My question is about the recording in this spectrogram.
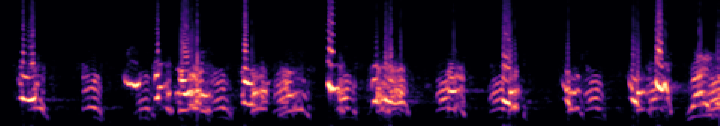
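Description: Walker coonhounds barking treed: a fast run of loud, pitched barks with falling pitch, about two a second and sometimes overlapping, the tree bark that signals a raccoon held up a tree.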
